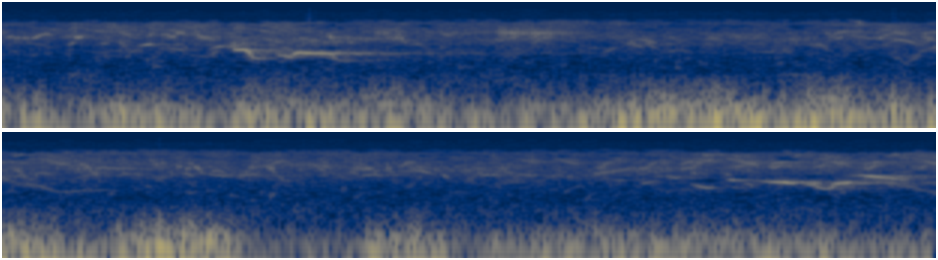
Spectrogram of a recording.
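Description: Several birds chirping and calling, one giving a whistled call twice, about a second in and near the end, over a loud, uneven low rumble.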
